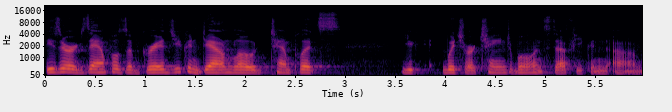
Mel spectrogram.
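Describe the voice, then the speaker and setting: The voice carries vocal fry. Its intonation is monotone and flat. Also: woman, fairly low pitch for a woman. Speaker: conference presenter. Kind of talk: conference presentation. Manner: fast.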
